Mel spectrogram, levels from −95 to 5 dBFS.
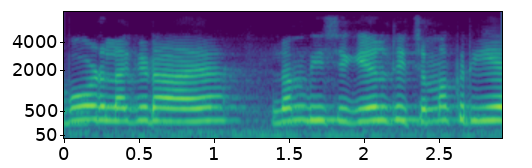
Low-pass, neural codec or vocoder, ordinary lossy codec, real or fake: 7.2 kHz; autoencoder, 48 kHz, 128 numbers a frame, DAC-VAE, trained on Japanese speech; none; fake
